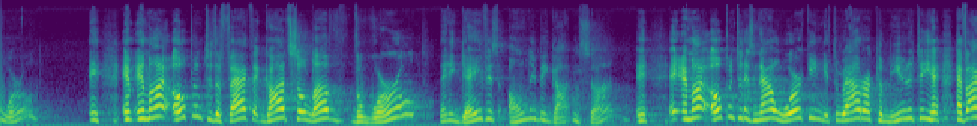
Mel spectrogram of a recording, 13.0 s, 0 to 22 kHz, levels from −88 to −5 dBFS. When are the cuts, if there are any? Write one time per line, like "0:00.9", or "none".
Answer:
0:05.8
0:09.9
